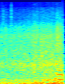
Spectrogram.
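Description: Rain or hail patters on a convertible car as it drives in Hawaii, a dense, close drumming wash that swells slightly louder toward the end, with a voice faintly present beneath it.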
